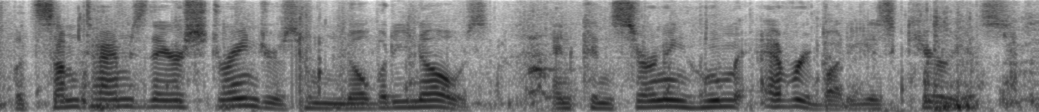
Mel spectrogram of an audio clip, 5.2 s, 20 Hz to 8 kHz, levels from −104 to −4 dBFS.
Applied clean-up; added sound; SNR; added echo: none; Livestock, farm animals, working animals; 10 dB; none.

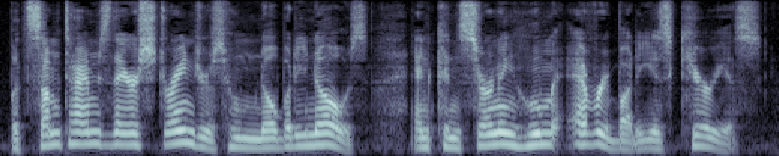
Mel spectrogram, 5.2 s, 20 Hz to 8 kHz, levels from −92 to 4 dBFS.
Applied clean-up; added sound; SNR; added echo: none; none; none; none.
